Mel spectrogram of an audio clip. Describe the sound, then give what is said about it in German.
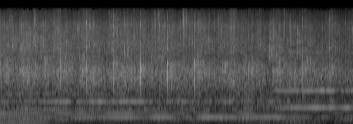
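An audience at a church service applauds steadily after people commit their lives to Jesus in prayer, a dense wash of many hands clapping at a fairly even level throughout, with a sustained low musical tone humming underneath. “Lasst uns jetzt mal einen großartigen Applaus geben.”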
